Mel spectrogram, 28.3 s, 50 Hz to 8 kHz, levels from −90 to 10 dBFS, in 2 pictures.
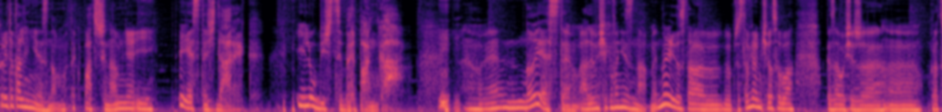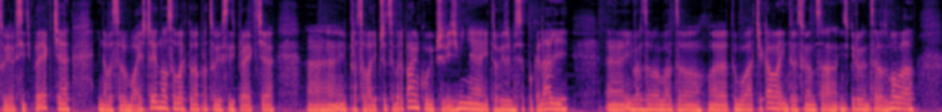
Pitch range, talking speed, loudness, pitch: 120-140 Hz, 160 wpm, -23 LUFS, 125 Hz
